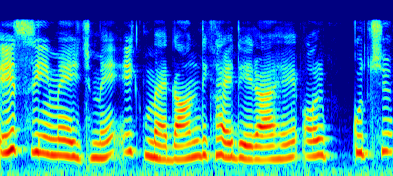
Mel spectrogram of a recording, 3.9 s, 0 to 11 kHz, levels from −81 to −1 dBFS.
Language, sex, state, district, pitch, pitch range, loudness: Hindi, female, Chhattisgarh, Bilaspur, 270 Hz, 240-320 Hz, -16 LUFS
